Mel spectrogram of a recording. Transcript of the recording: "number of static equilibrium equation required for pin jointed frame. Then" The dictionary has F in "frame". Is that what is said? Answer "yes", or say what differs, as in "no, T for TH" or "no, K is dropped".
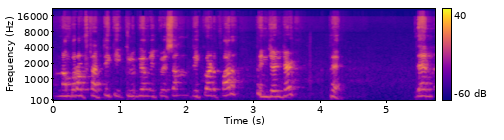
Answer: no, P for F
